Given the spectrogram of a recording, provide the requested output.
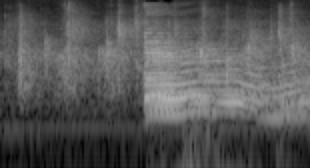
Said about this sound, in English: Oh, clap for Jesus.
